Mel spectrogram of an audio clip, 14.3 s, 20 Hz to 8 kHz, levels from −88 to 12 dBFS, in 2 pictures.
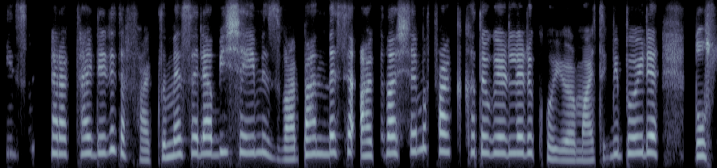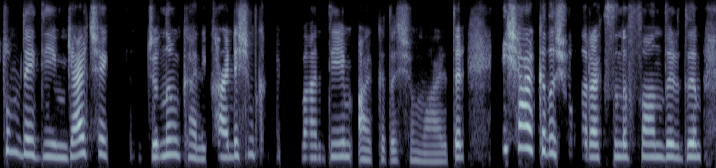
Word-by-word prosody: İnsanın 285 +6 -15 0.2
karakterleri 290 +3 -1
de 285 - -1
farklı. 180 - -8
Mesela, 275 +3 0
bir 310 - -2
şeyimiz 295 -8 0
var. 185 0 +1
Ben, 275 +1 +1
mesela, 290 +1 0
arkadaşlarımı 290 +7 +1
farklı 320 -1 0
kategorilere 290 -1 +1
koyuyorum 170 - -5
artık. 170 +8 -4
Bir, 275 -1 -7
böyle, 295 +1 +2 0.4
dostum 285 +5 -1
dediğim, 230 -5 0
gerçekten 270 +2 +4 0.3
canım 255 +4 0
k 240 -3 -7
hani, 190 -2 -7
kardeşim 240 +6 +2
kadar - - -15 0.2
güvendiğim 215 +2 -3
arkadaşım 165 -2 -5
vardır. 145 +9 -2 0.4
İş 365 +2 +8
arkadaşı 330 -7 +6
olarak 225 -1 +2
sınıflandırdığım, 230 0 -1
260 Hz, 135 wpm, -23 LUFS, 220-290 Hz, 0.4 s, İş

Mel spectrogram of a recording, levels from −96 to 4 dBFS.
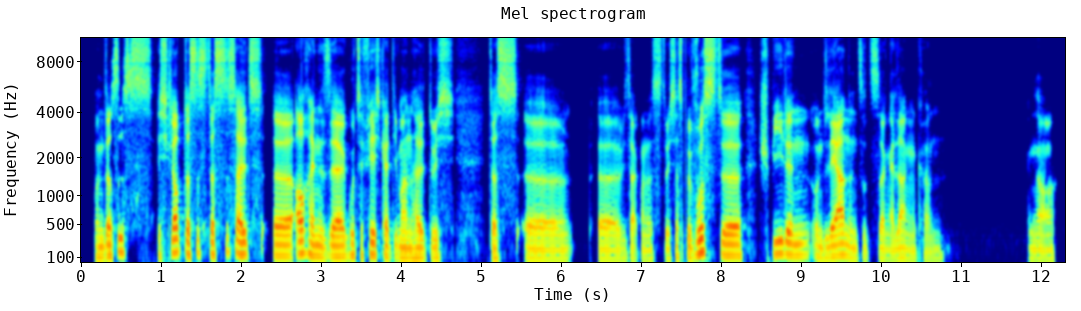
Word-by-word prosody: Und 105 -1 -4
das 115 +5 +2
ist 155 -2 -3
ich - - -4
glaube, 150 0 +6
das 130 -4 +3
ist 140 - -5
das 125 +4 +1
ist 155 0 -5
halt, 130 -2 +3
äh, 115 -1 +5
auch 135 +1 +5
eine 115 -3 +2
sehr 110 0 +4
gute 120 -1 -4
Fähigkeit, 115 -4 0
die 115 - -6
man 100 -2 0
halt 100 0 -1
durch 95 0 -5 0.4
das - - -3
äh, - - -6
äh, 90 -1 -3 0.3
wie 90 0 -3
sagt - - -6
man 85 - -8
das, 90 +4 -11
durch 95 -1 -7
das 105 - -5
bewusste 120 -1 +3 0.2
Spielen 125 -2 -1
und 105 -4 -6
Lernen 110 -3 +3
sozusagen 95 -1 -8
erlangen 90 -2 -4
kann. 90 +6 -14 1.1
Genau. 90 -1 -7
105 Hz, 180 wpm, -22 LUFS, 95-120 Hz, 1.1 s, glaube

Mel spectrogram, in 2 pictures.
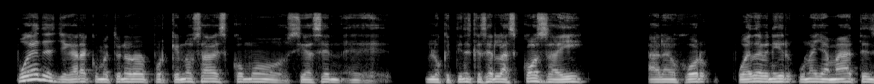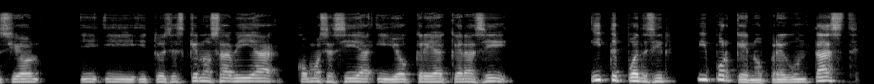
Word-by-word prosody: puedes 195 - +2
llegar 115 +1 -1
a 135 - +1
cometer 115 +1 -2
un 125 - +1
error 120 -2 +1
porque 115 -1 -5
no 130 +2 +1
sabes 130 -1 -1
cómo 120 -7 -3
se 110 +7 -2
hacen, 110 0 0
eh, 90 -8 -11 0.3
lo 115 0 +1
que 105 - -6
tienes 120 +2 -2
que 120 - -4
hacer 120 +2 +1
las 115 -3 +1
cosas 120 -2 +1
ahí, 120 +1 +1 0.6
a 115 +1 -3
lo 115 - 0
mejor 120 +3 0 0.3
puede 120 +4 +2
venir 130 0 +2
una 120 +2 +1
llamada 120 0 +3
de - - -2
atención, 120 +1 0 0.3
y 120 -1 -3
y 115 -2 -2
y 115 - -4
tú 120 - -8
dices: 125 0 -2
"Es - - -3
que 160 +6 -1
no 155 -1 0
sabía 145 -2 +1
cómo 130 +3 -3
se 130 - -1
hacía, 130 +3 0
y 120 -2 0
yo 120 0 +1
creía 130 -1 +1
que 125 +1 -4
era 130 0 +1
así". 140 +4 -1 0.8
Y 205 +2 +5
te 205 -2 +3
pueden 165 -3 +6
decir: 140 +2 -2 0.2
"¿Y 225 -2 +6
por 215 -4 0
qué 110 -5 +1
no 100 0 +1
preguntaste?", 120 +8 +2
125 Hz, 195 wpm, -20 LUFS, 115-135 Hz, 0.8 s, pueden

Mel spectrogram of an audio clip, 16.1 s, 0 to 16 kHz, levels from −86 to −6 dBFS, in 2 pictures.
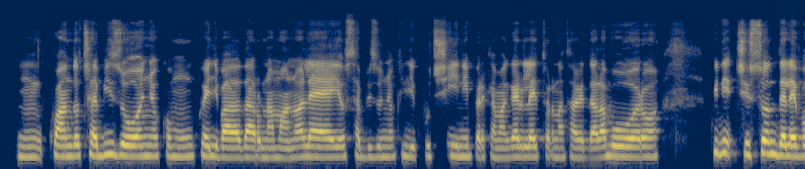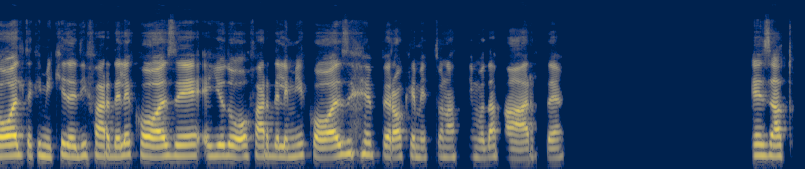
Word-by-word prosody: mhmm, 185 -3 -8
quando 195 -1 +1
c'è 200 -1 +1
bisogno 200 -3 +1
comunque 195 +1 -5
gli 195 - -3
vado 175 -1 +3
a - - 0
dare 175 -1 +1
una 170 0 -4
mano 170 0 -4
a - - +2
lei, 180 -1 +3
o - - -3
se 190 0 -8
ha - - -7
bisogno 180 +1 -10
che 205 - -15
gli 180 -2 -7
cucini 195 0 -6
perché 180 -1 -6
magari 180 +2 -1
lei 185 0 +3
è - - -7
torna 175 -2 -9
tardi 175 -2 -4
da 170 - 0
lavoro. 185 0 +1 0.5
Quindi 250 -2 -2
ci 225 - -1
son 235 +2 +3
delle 200 -2 +7
volte 205 +2 +5
che 215 - -10
mi 190 -2 -4
chiede 195 0 0
di 210 +3 -6
far 200 -2 +1
delle 195 +4 0
cose, 200 0 +4
e - - -6
io 200 0 +1
devo 190 -1 +2
far 190 0 -2
delle 190 -1 -2
mie 205 +4 -7
cose, 190 +6 +2 0.3
però 185 -2 +1
che 185 0 -7
metto 180 +1 -12
un 180 - -9
attimo 180 -1 -11
da 185 +1 -2
parte. 165 +1 -3 1.9
Esat 205 -1 +1
190 Hz, 205 wpm, -22 LUFS, 180-200 Hz, 1.9 s, delle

